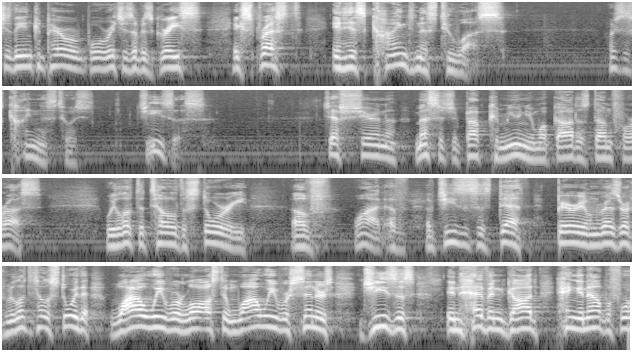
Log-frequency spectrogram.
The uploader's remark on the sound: LIVE Services at Sunshine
